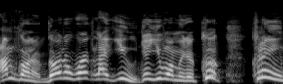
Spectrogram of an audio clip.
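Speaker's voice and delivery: mocking imitation of a complaining woman's voice. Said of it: "you sound like the rest of these unwedded women".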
